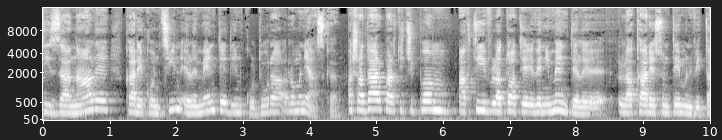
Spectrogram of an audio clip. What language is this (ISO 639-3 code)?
ron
